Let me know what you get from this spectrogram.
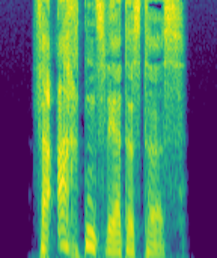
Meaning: strong/mixed nominative/accusative neuter singular superlative degree of verachtenswert
- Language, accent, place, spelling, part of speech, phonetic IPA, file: German, Germany, Berlin, verachtenswertestes, adjective, [fɛɐ̯ˈʔaxtn̩sˌveːɐ̯təstəs], De-verachtenswertestes.ogg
